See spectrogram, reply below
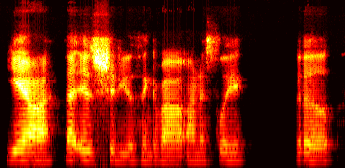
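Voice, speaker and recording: Casual young woman ranting, low-pitched. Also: normal speed, clean tone, lo-fi sound. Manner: casual, swears often, animated ranting. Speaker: podcast host. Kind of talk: casual podcast chat.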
